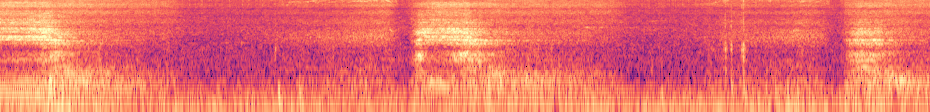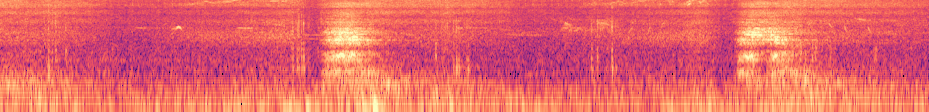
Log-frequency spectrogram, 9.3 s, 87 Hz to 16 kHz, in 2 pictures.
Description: Fuzzy 20yrs old having a deep doze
